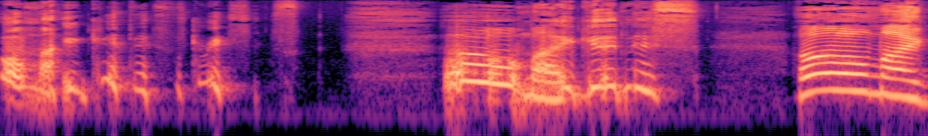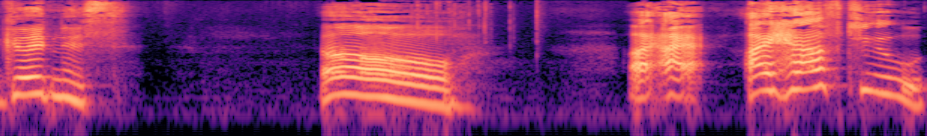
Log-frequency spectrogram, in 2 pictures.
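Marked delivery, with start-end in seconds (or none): 0.0-7.0 exclamations broken up by laughter. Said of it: "I gotta laugh here".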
